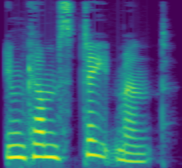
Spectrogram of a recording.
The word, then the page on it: income statement: American English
